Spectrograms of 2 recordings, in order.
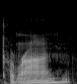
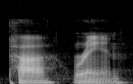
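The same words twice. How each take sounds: First: It is not said as 'pa' plus 'ran'. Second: It is said as 'pa' plus 'ran'. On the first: The speaker calls it wrong. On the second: The speaker calls it right.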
